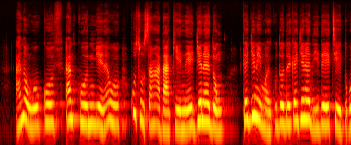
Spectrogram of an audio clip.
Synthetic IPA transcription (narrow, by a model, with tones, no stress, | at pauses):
a˨no˦˨wo˨ko˦a˦ŋ̩˦ko˦tm̩˦m˦e˨na˦wo˦ku˦su˦˨sa˦ŋa˨ba˨ki˨e˨ne˨e˦d͡ʒe˦ne˦do˨ŋ | ke˦d͡ʒe˦ni˨mɔ˨i˨ku˦do˦de˦ke˦d͡ʒe˦ne˦˨di˨˦de˦e˦tje˦i˨tu˨k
